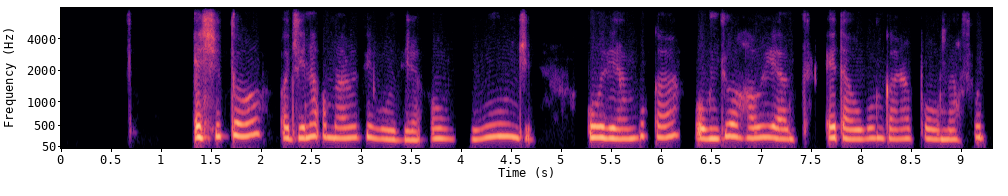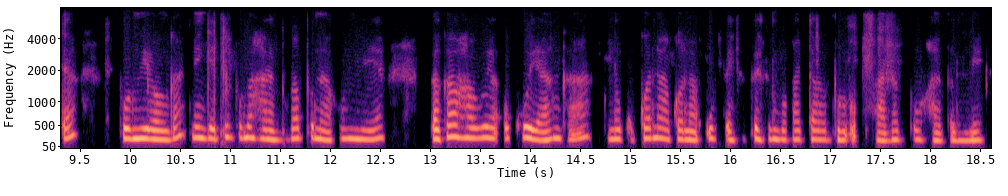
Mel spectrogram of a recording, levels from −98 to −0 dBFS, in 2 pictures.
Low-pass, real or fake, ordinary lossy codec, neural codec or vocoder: 7.2 kHz; fake; Opus, 16 kbps; codec, 24 kHz, 6 kbps, HILCodec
